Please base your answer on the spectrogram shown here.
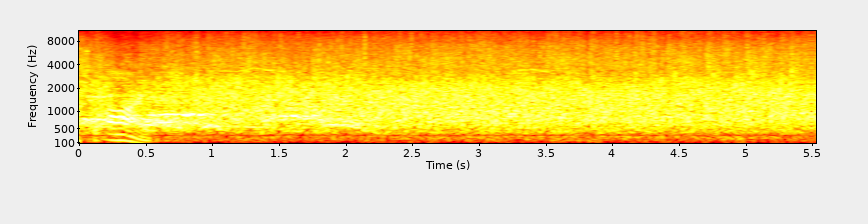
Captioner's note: audience applauding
